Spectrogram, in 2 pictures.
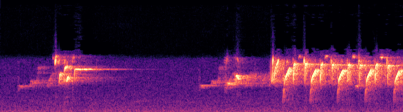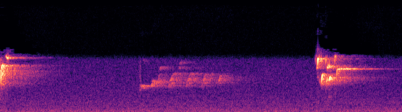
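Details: European goldfinch in the wild, giving short twittering phrases around a central run of five or six rapidly repeated, ringing notes, then a quieter phrase and a final brief chirp.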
